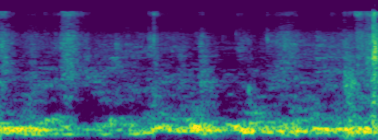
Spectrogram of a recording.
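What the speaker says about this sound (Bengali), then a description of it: "আর এই কবুতরটার ডাকটা একটু দেখাই দেবো নিজের কাছে দিয়ে" Fancy racer golla pigeon cooing close by, a steady low rolling coo repeating through the moment with a light airy background.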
